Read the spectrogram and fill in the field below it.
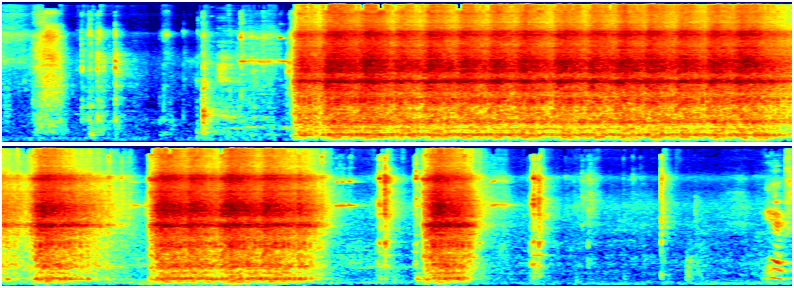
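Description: A sewing machine stitching the cap of a coat runs in a long, steady, loud burst. Shorter runs and a few quick stops follow, with light handling noises in the pauses.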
